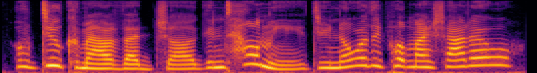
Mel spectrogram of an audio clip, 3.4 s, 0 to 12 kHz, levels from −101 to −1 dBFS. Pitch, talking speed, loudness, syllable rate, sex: 270 Hz, 320 wpm, -16 LUFS, 6.6 syllables/s, female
